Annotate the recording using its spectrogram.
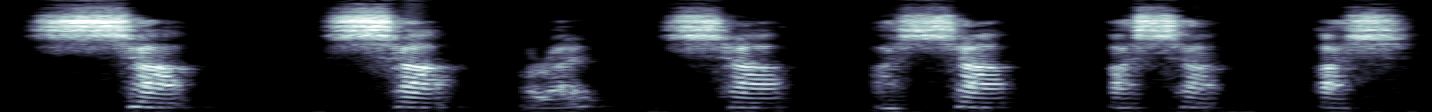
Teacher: you have to produce a narrowing in the middle of your mouth, in the palatal region. So that would make a constriction around this area, right? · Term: voiceless palatal fricative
